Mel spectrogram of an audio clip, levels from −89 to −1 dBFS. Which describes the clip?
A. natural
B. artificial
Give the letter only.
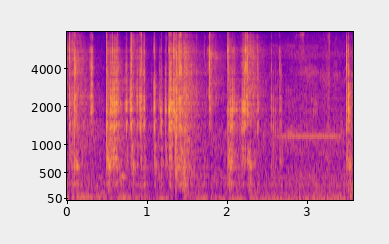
A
